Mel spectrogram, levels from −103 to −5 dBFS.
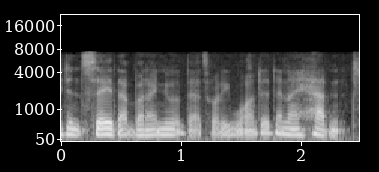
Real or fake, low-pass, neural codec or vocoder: fake; 7.2 kHz; autoencoder, 48 kHz, 128 numbers a frame, DAC-VAE, trained on Japanese speech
